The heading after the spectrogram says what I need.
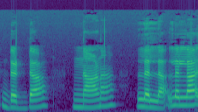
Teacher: ਉਲਟ ਜੀਭੀ ਜਦੋਂ ਆਪਾਂ ਉਚਾਰਦੇ ਆ ਨਾ ਤਾਂ ਇਹਦੇ ਵਿੱਚ ਆਪਣੀ ਜੀਭ ਉਲਟ ਹੋ ਜਾਂਦੀ ਆ, ਫੋਲਡ ਹੋ ਜਾਂਦੀ ਆ। ਮੂਹਰੋਂ ਟਿਪ ਥੋੜ੍ਹੀ ਜਿਹੀ ਉਹਦੀ ਫੋਲਡ ਹੋ ਜਾਂਦੀ ਆ। ਜਦੋਂ ਆਪਾਂ ਬੋਲਦੇ ਆ ਟੈਂਗਾ ਫੋਲਡ ਕਰਕੇ ਬੋਲਦੇ ਆ।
